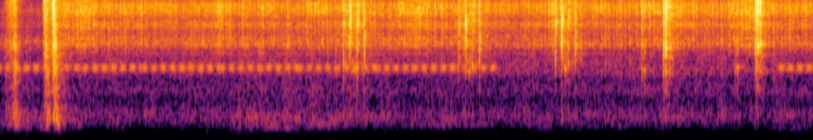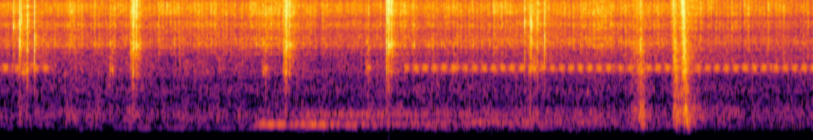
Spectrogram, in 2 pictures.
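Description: Electricity crackles in short sparking bursts.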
